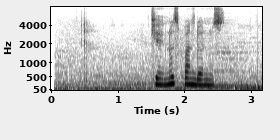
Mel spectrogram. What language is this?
Javanese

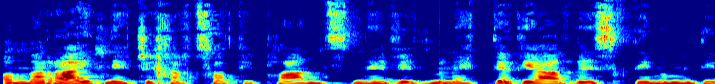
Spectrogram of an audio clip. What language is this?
Welsh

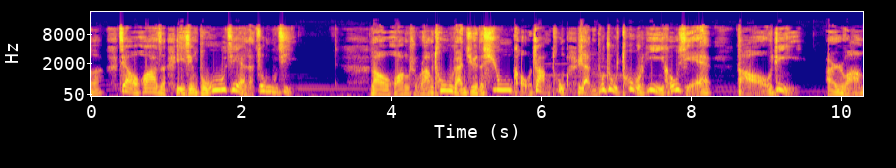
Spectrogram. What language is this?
Chinese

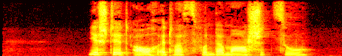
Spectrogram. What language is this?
German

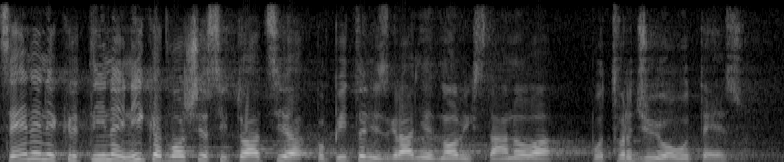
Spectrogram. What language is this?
Serbian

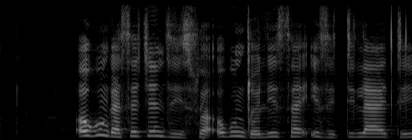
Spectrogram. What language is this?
Zulu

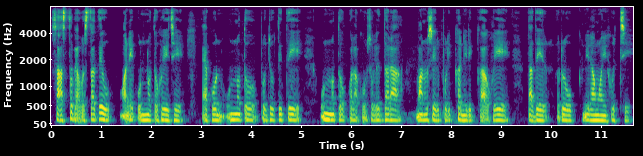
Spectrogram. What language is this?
Bangla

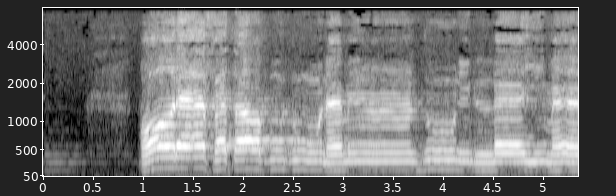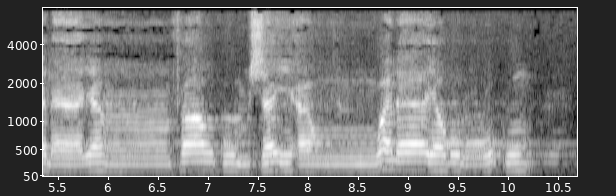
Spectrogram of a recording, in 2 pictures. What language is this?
Arabic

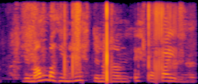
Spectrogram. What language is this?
Icelandic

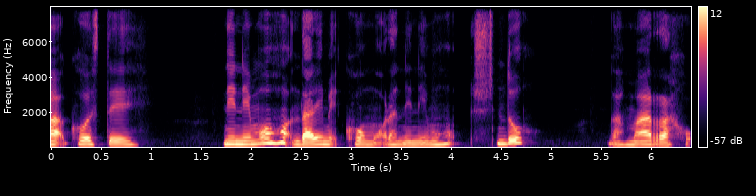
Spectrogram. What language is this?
Malinaltepec Me'phaa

